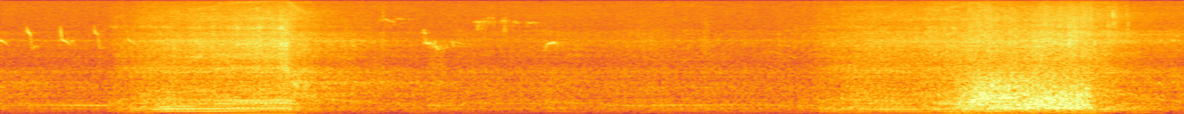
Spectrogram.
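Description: Front-wheel-drive horse box engine revving in two bursts, a short one about two seconds in and a longer, louder, rougher one near the end, as the driver tries to get the front wheels to grip. The horse box is stuck with its front end sunk into the ground, and the wheels find no purchase.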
